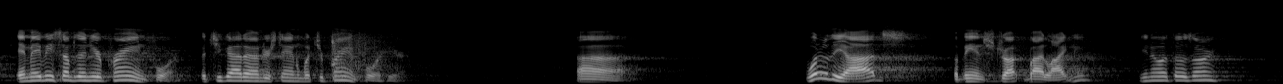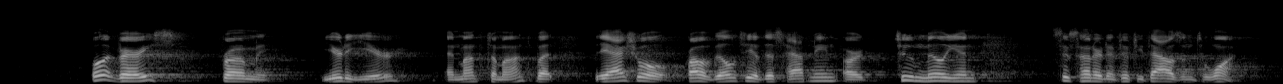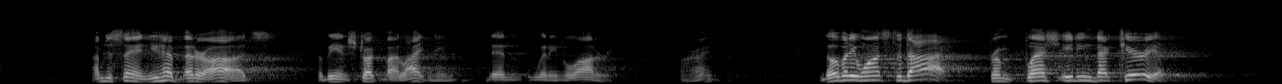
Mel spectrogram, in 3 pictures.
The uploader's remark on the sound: Sanctuary Service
